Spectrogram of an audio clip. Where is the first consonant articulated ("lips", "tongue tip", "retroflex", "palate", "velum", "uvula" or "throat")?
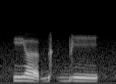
palate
